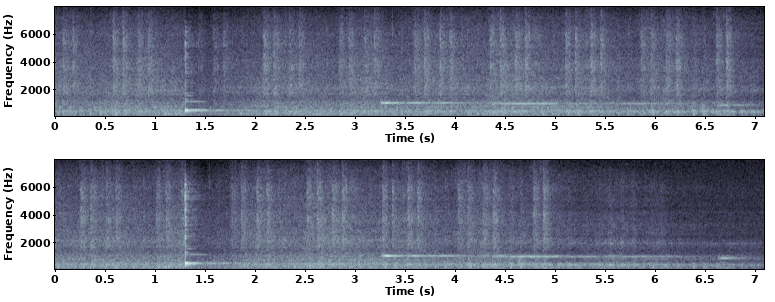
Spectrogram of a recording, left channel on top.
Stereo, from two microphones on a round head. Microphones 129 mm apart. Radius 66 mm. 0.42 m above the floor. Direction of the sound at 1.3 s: 55° right (ahead or behind).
